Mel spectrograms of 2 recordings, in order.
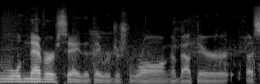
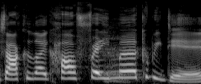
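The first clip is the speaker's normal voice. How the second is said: British accent; 4 dB louder than usual. Shown as a demonstration. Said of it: "You sound exactly that".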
